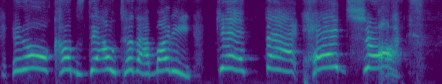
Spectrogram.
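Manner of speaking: very high-pitched, shrill, angry hollering. Describing a man yelling at club members, imitating someone yelling. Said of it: "he's like yelling at them".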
